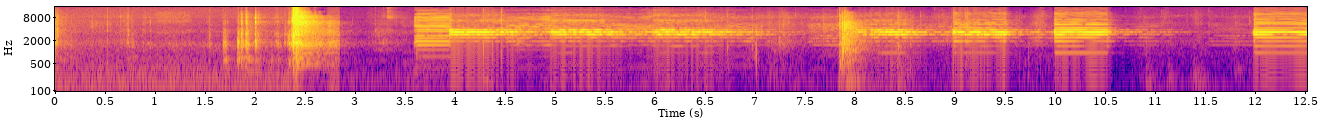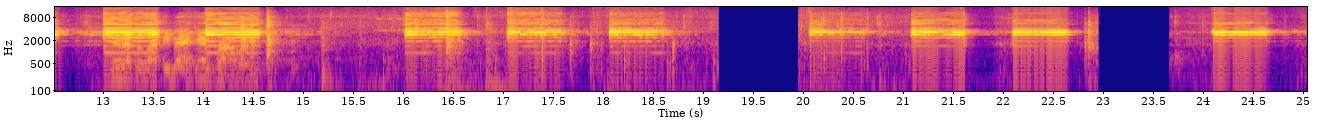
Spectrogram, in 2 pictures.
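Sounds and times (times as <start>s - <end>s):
fire alarm horn blasts: 3.6s - 15.3s, 16.0s - 19.1s, 20.0s - 23.0s, 24.1s - 25.0s.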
